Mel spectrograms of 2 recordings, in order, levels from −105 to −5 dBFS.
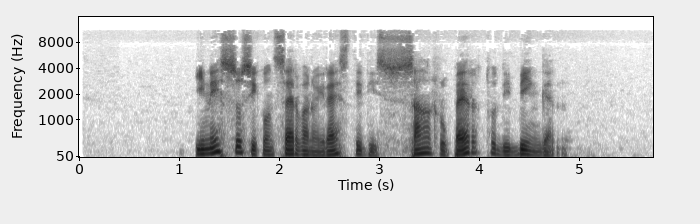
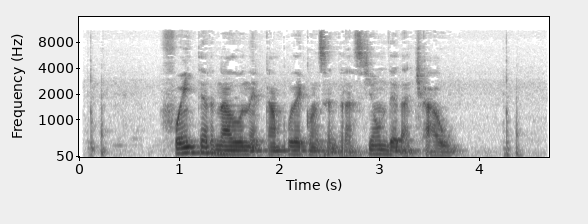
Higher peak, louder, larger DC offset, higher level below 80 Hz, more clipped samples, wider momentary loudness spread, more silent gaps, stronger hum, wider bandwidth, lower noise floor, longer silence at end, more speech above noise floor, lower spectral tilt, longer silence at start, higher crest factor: first, -2 dBFS vs -12 dBFS; first, -22 LUFS vs -32 LUFS; neither; first, -42 dBFS vs -60 dBFS; neither; second, 9 LU vs 12 LU; neither; neither; about the same, 11.5 kHz vs 11.5 kHz; first, -72 dBFS vs -65 dBFS; first, 0.85 s vs 0.3 s; first, 51 dB vs 34 dB; about the same, -6 dB/octave vs -6 dB/octave; first, 1.15 s vs 0.1 s; about the same, 20 dB vs 20 dB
